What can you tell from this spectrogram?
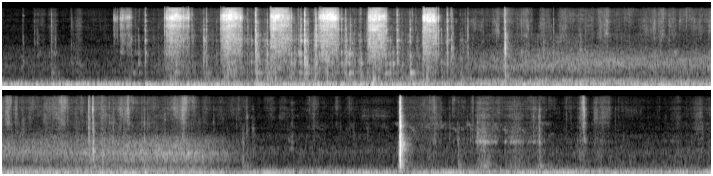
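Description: Hand socket ratchet clicking in about seven quick strokes as a bolt is turned, followed later by a single sharp click.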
